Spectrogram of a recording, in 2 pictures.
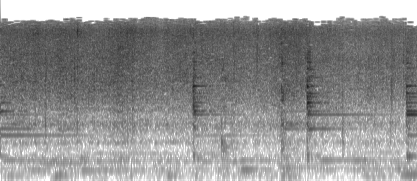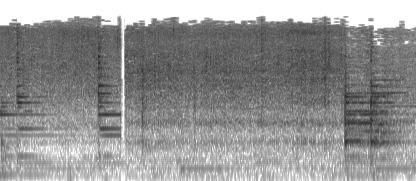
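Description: A spoon scrapes and stirs chopped onion and radish frying in a pan for South Indian radish sambar, close sizzling under irregular metallic scrapes and clinks, no talking.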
